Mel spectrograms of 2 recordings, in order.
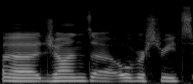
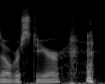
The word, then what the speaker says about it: Overstreet: So this is using more of John's Overstreet's and I said it right, Overstreet versus Oversteer.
